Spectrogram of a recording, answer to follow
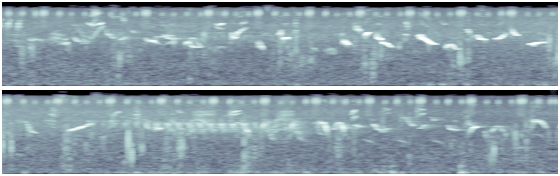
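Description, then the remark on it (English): A blackcap, a summer migrant, sings a run of quick, bright warbling phrases, fairly soft, while scattered footsteps or rustling taps sound in the foreground. “That's a black cat singing. That's a summer migrant.”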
